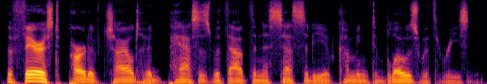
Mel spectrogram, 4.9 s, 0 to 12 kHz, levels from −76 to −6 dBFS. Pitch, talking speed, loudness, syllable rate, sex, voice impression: 85 Hz, 185 wpm, -21 LUFS, 5.1 syllables/s, male, very masculine, very adult-like, middle-aged, very thick, slightly relaxed, very powerful, slightly dark, slightly soft, muffled, fluent, very cool, very intellectual, slightly refreshing, very sincere, very calm, very mature, friendly, very reassuring, very unique, elegant, wild, sweet, slightly lively, very kind, slightly modest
